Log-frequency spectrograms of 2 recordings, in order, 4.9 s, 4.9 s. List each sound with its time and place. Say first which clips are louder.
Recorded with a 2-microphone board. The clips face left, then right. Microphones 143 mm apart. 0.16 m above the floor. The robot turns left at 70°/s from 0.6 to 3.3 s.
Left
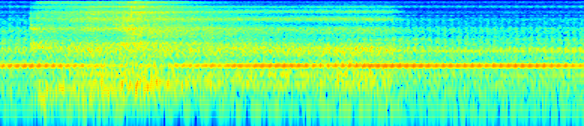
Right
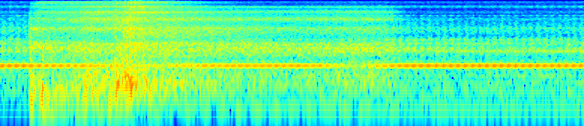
0.2 s scissors: even; 70° right (ahead or behind), 7 m; by 1.4 s 55° right (ahead or behind), 7 m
